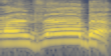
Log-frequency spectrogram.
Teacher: Kata azab, huruf ainnya ditekankan keluar dari tenggorokan bagian tengah fathah 1 harokat. Huruf zanya dibaca tipis, tarqiq, lidahnya agak keluar sedikit, fathah 2 harokat karena setelahnya ada alif, dan huruf ba-nya dibaca tipis, fathah 1 harokat.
